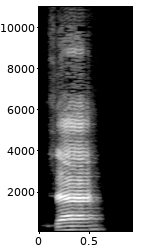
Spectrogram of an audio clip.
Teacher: Beza dia sudut kita bunyi tajam tu. Bunyi desiran tu tidak ada pada huruf tha.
